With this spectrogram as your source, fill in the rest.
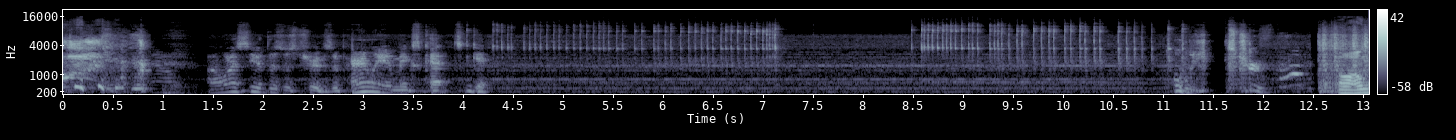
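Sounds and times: comb teeth ratcheting clicks: 4.1s - 7.2s, 8.5s - 11.2s.

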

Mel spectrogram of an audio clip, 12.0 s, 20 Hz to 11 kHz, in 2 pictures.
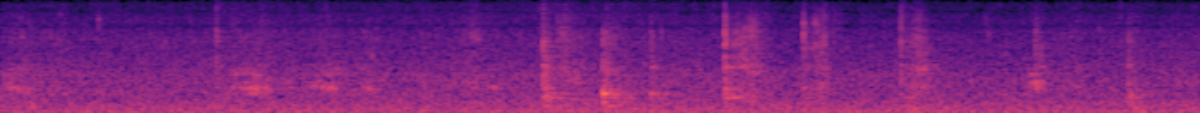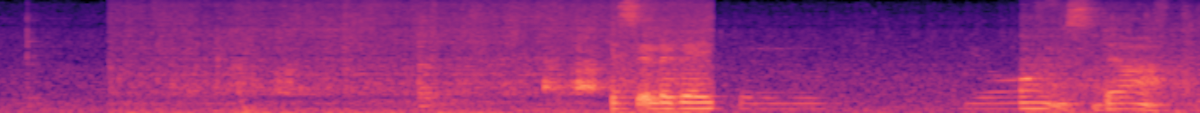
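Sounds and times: faint sizzling: 0.0s - 12.0s
spatula tapping a frying pan: 2.7s - 4.7s.

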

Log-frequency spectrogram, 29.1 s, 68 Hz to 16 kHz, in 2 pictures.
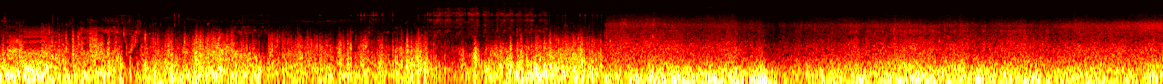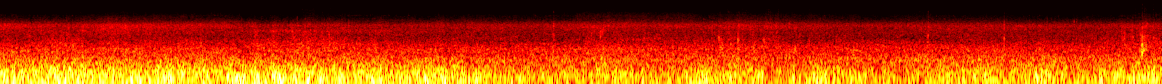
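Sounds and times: wind buffeting microphone: 0.0s - 29.0s
shallow sea water washing: 0.1s - 7.6s.

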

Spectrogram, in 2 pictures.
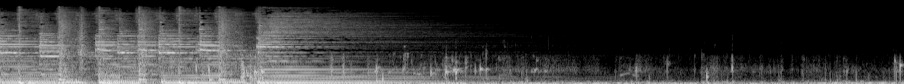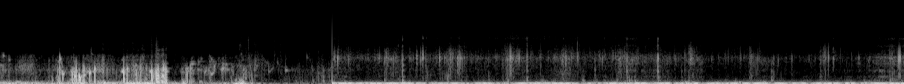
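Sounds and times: wind noise on microphone: 1.9s - 18.0s
underwater sloshing and bubbling: 3.2s - 12.4s.

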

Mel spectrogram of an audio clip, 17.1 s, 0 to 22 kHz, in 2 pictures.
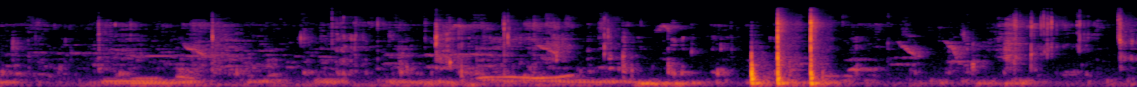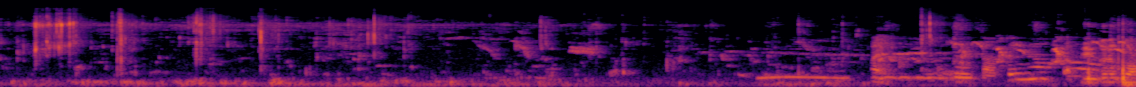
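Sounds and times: chewing: 0.0s - 15.9s
eggshell crackling: 5.6s - 6.3s, 7.3s - 13.5s
sharp taps: 5.6s - 6.3s.

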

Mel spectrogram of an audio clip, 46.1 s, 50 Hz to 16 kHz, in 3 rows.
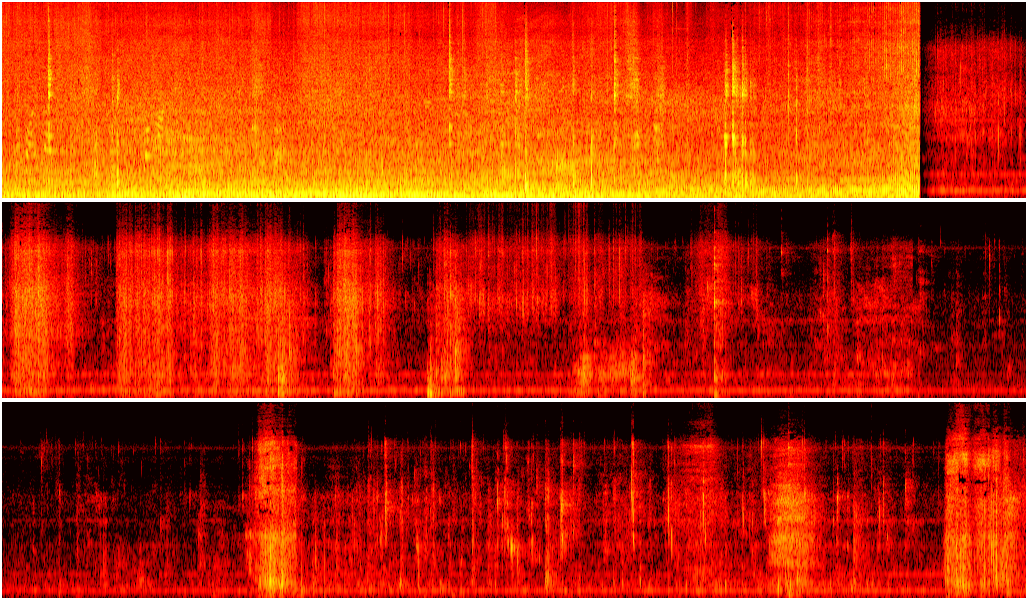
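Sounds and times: utensil scraping metal wok: 0.0s - 13.8s.

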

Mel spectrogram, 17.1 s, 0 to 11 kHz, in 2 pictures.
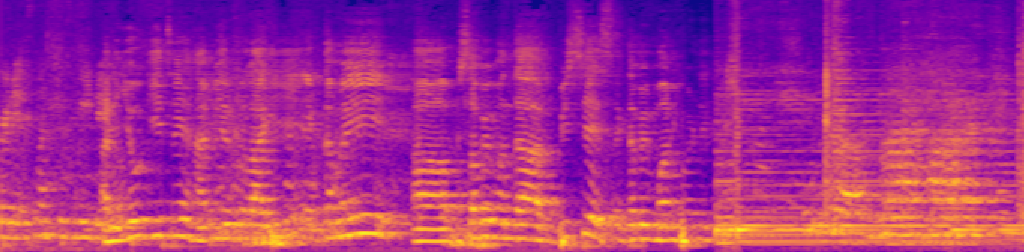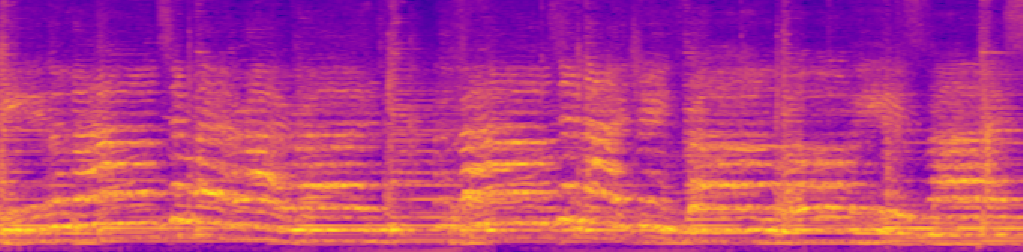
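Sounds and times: group singing a worship song: 6.0s - 17.0s
strummed acoustic guitar: 6.0s - 17.0s.

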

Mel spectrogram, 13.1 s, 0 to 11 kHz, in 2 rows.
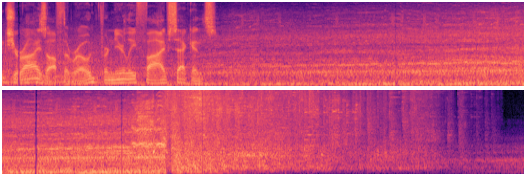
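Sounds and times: tyre squeal: 7.9s - 8.7s
car crash impact: 8.0s - 12.7s
glass shattering: 8.3s - 12.7s.

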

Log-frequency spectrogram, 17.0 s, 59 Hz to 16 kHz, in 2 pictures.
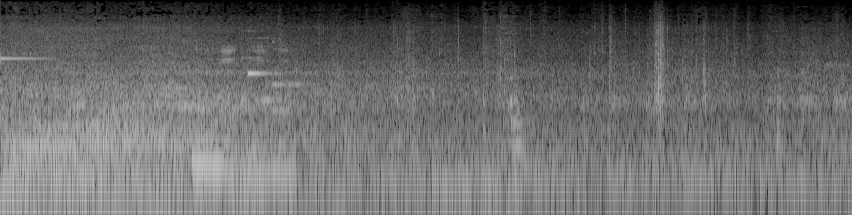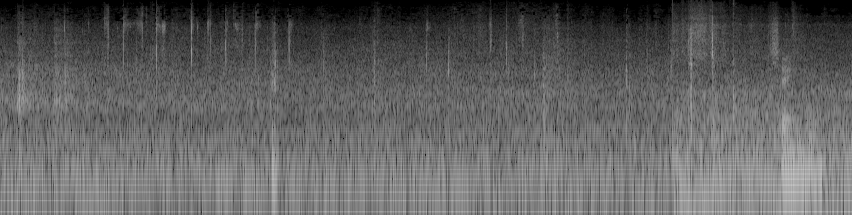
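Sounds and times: low rumble of vehicles: 0.0s - 17.0s.

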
